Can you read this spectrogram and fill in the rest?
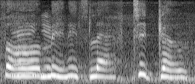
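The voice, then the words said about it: Imitates another person's singing voice. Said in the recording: “my Mark Owen impression”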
